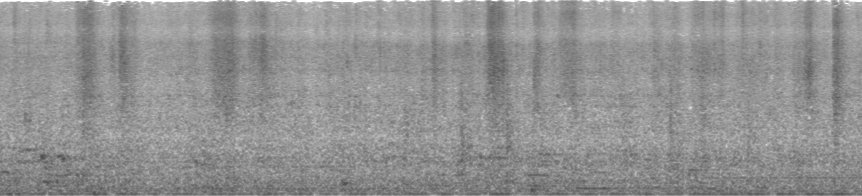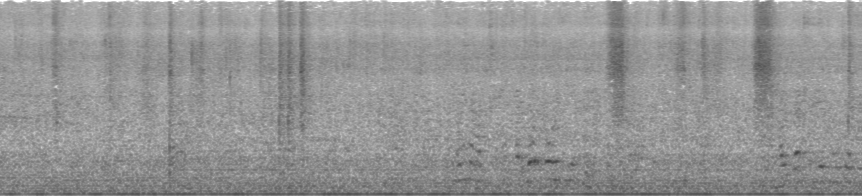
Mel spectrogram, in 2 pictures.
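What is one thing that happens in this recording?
Glass panes clink and knock against each other.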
